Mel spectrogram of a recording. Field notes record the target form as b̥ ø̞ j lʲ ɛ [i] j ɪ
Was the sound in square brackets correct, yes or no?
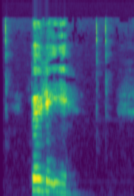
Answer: yes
